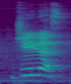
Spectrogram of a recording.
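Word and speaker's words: jealous: जेलस, यहाँ पे आप थोड़ा सा ध्यान देना, जब आप प्रोनाउंसिएट करते हो ना जेलस को, तो ये मैं जेलस नहीं बोल रही हूँ। लेट मी गेट it very clear about it. यहाँ पे मुझे देखो अच्छे से, जेलस अलग होता है, जीलस अलग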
